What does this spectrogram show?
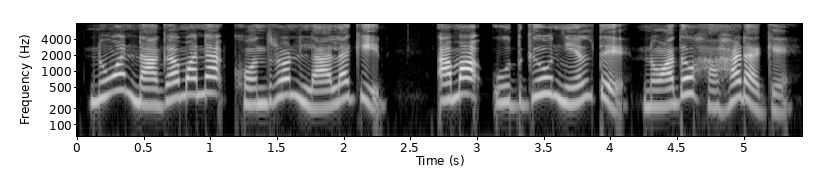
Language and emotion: Santali, happy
